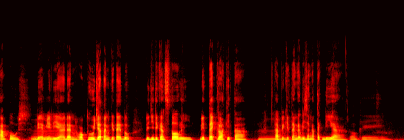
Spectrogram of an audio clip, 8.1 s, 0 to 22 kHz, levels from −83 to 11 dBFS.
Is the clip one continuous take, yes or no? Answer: yes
